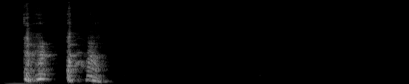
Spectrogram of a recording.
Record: cough_length: 4.1 s
cough_amplitude: 5069
cough_signal_mean_std_ratio: 0.29
survey_phase: beta (2021-08-13 to 2022-03-07)
age: 65+
gender: Male
wearing_mask: 'No'
symptom_none: true
smoker_status: Never smoked
respiratory_condition_asthma: false
respiratory_condition_other: false
recruitment_source: REACT
submission_delay: 2 days
covid_test_result: Negative
covid_test_method: RT-qPCR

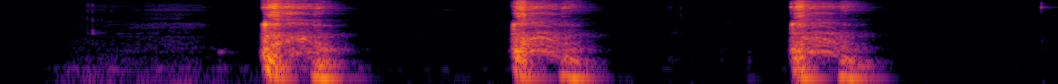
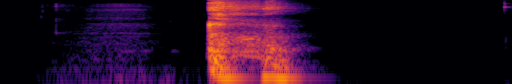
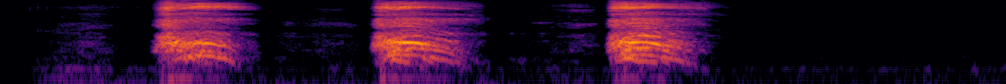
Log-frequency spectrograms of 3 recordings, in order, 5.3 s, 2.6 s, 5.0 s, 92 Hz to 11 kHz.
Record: three_cough_length: 5.3 s
three_cough_amplitude: 32768
three_cough_signal_mean_std_ratio: 0.3
cough_length: 2.6 s
cough_amplitude: 32768
cough_signal_mean_std_ratio: 0.28
exhalation_length: 5.0 s
exhalation_amplitude: 25009
exhalation_signal_mean_std_ratio: 0.38
survey_phase: beta (2021-08-13 to 2022-03-07)
age: 65+
gender: Male
wearing_mask: 'No'
symptom_none: true
symptom_onset: 4 days
smoker_status: Never smoked
respiratory_condition_asthma: false
respiratory_condition_other: false
recruitment_source: REACT
submission_delay: 3 days
covid_test_result: Negative
covid_test_method: RT-qPCR
influenza_a_test_result: Unknown/Void
influenza_b_test_result: Unknown/Void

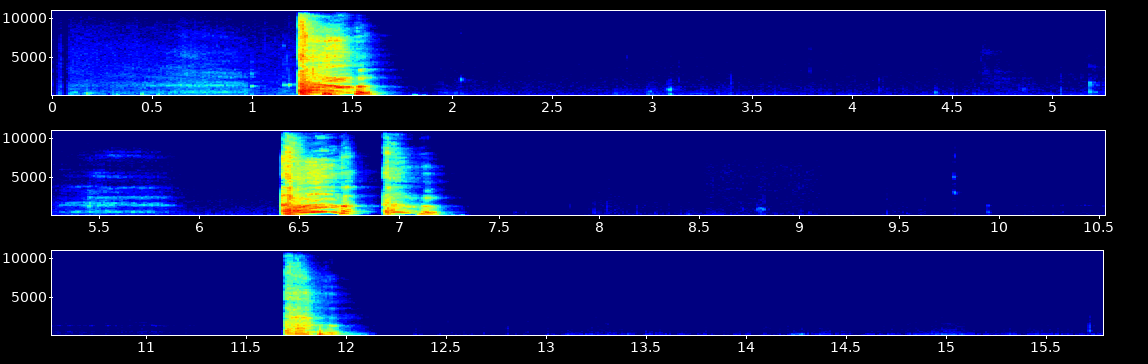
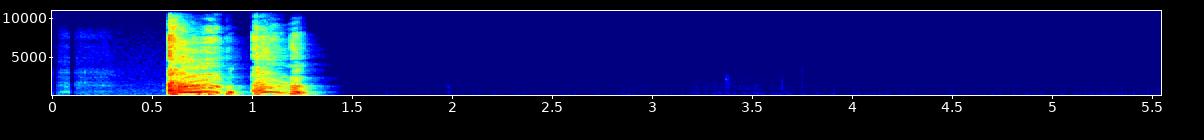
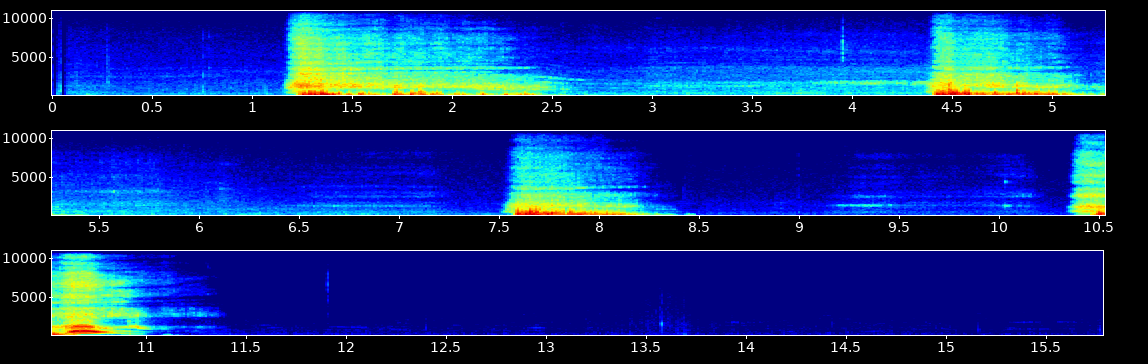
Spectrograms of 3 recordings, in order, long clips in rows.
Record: three_cough_length: 15.8 s
three_cough_amplitude: 32420
three_cough_signal_mean_std_ratio: 0.18
cough_length: 5.5 s
cough_amplitude: 32768
cough_signal_mean_std_ratio: 0.23
exhalation_length: 15.8 s
exhalation_amplitude: 27353
exhalation_signal_mean_std_ratio: 0.27
survey_phase: beta (2021-08-13 to 2022-03-07)
age: 18-44
gender: Male
wearing_mask: 'No'
symptom_runny_or_blocked_nose: true
symptom_fatigue: true
symptom_fever_high_temperature: true
symptom_headache: true
symptom_onset: 2 days
smoker_status: Current smoker (11 or more cigarettes per day)
respiratory_condition_asthma: false
respiratory_condition_other: false
recruitment_source: Test and Trace
submission_delay: 1 day
covid_test_result: Positive
covid_test_method: ePCR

